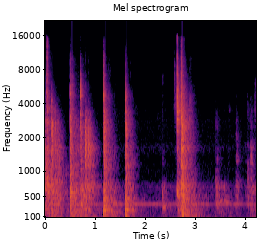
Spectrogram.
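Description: Table football in play: a rapid, irregular run of about nine sharp knocks and clacks as the ball is struck by the plastic figures and bangs off the table, each hit with a short ring after it.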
